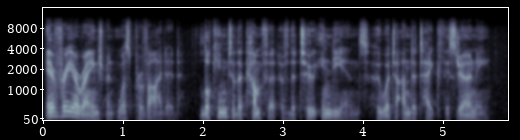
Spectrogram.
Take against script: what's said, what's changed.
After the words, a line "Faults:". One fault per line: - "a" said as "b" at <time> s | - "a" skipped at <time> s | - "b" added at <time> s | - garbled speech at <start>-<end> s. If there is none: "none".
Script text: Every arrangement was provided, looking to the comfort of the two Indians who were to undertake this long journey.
Every arrangement was provided, looking to the comfort of the two Indians who were to undertake this journey.
Faults:
- "long" skipped at 5.2 s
